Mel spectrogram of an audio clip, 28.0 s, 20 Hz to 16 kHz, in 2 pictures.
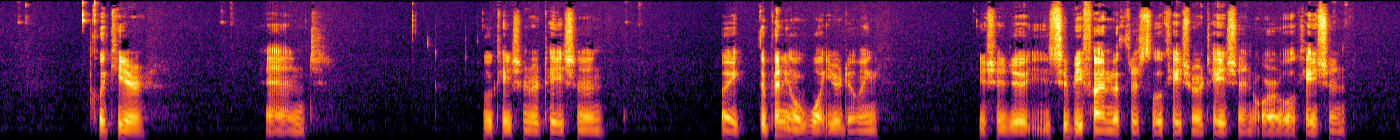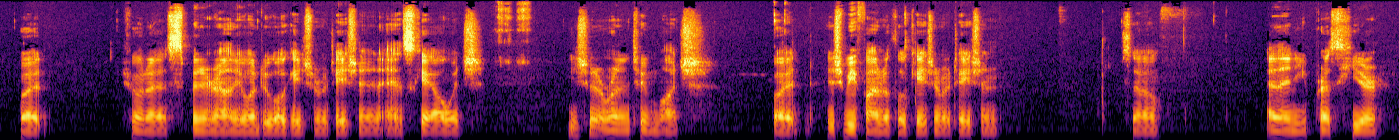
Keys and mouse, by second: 1.0-3.9 drag, 4.1 click, 21.7 click, 23.2-25.1 middle drag.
